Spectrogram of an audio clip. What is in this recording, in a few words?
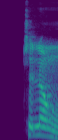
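"celung", Malay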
